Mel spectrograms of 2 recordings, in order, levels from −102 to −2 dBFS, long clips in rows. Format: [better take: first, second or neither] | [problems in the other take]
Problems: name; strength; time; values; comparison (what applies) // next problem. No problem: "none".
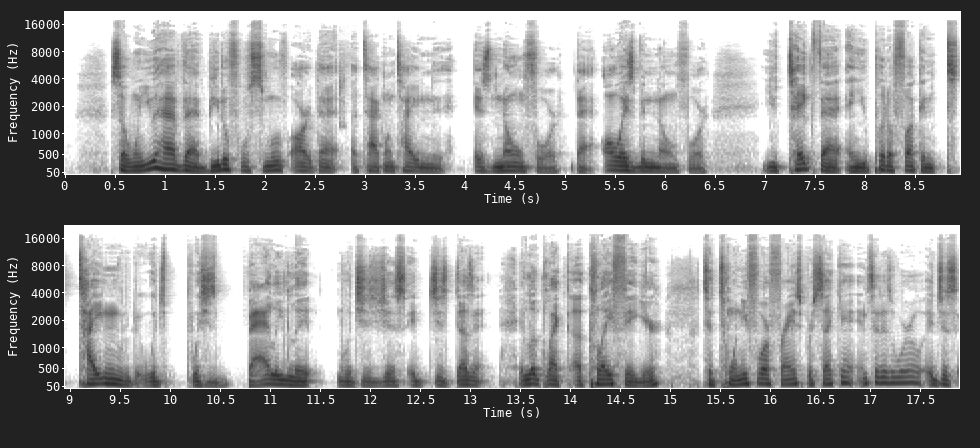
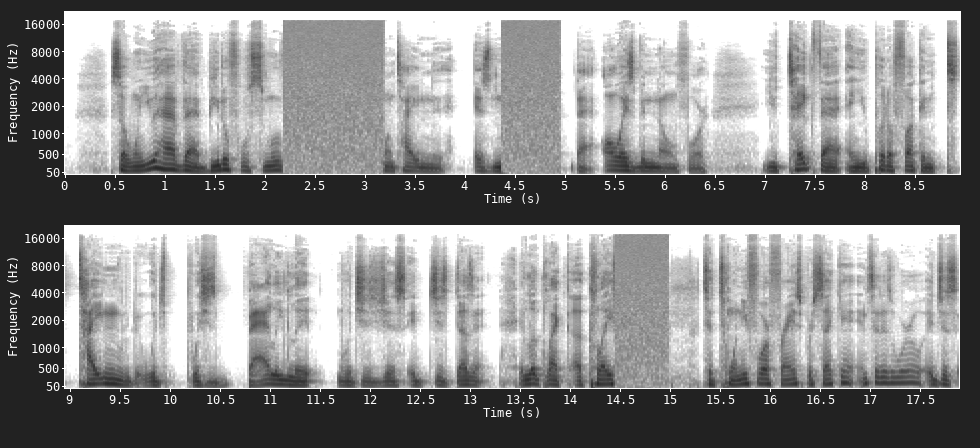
first | audio cutting out; filled with static; at 2 s for 1 s, at 4.5 s for 0.5 s and at 14 s for 0.5 s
